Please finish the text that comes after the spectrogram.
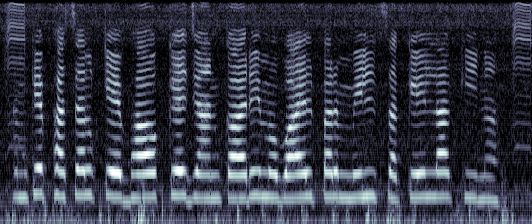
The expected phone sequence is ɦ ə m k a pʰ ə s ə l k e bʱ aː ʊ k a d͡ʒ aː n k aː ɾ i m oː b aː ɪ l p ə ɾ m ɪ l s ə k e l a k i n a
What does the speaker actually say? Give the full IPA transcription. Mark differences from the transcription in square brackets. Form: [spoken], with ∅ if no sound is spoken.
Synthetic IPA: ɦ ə m k [e] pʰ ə s ə l k e bʱ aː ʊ k [e] d͡ʒ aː n k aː ɾ i m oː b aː ɪ l p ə ɾ m ɪ l s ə k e l a k i n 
